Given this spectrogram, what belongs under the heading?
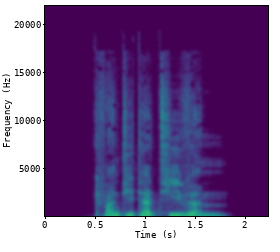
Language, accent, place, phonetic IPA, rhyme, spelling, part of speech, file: German, Germany, Berlin, [ˌkvantitaˈtiːvm̩], -iːvm̩, quantitativem, adjective, De-quantitativem.ogg
- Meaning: strong dative masculine/neuter singular of quantitativ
